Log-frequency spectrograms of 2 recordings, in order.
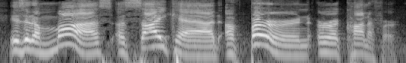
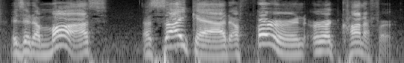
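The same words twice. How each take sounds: The two takes are said the same way.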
